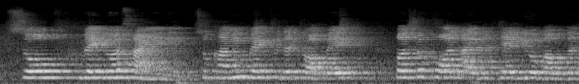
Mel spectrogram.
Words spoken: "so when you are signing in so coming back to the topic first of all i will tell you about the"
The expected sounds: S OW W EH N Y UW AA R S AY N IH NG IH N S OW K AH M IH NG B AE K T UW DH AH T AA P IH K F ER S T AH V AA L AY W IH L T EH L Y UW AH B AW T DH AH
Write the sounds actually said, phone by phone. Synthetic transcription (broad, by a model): S OW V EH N Y UW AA R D AY IH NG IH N S OW K AH M IH NG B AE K T UW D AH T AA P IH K F ER S T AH F AA L AY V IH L T EH L Y UW AH B AW T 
